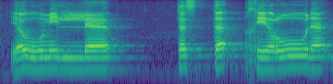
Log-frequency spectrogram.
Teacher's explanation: യൗമിൻ എന്ന തൻവീൻ ശേഷമുള്ള ലാമിൽ മണിക്കാതെ ലയിപ്പിച്ച് ഉച്ചരിച്ചു കൊണ്ട് ഓതണം. ഇദ്ഗാം ബിഗൈരി ഗുന്ന.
